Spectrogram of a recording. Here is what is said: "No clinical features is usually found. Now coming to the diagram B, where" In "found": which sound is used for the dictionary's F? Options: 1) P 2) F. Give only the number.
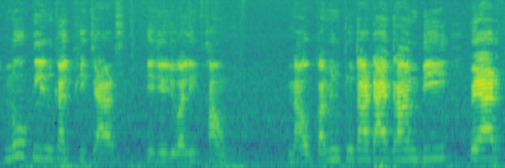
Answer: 1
